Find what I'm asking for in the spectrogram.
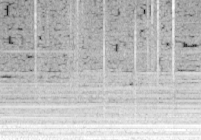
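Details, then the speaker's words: Wood stove's open air-intake door, a small door that lets air in to reheat the fire, buzzing steadily with a thin metallic edge; owner says it needs oiling. "you hear that buzzing right now that's because our door open and I need to oil it see there's a little door right there"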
